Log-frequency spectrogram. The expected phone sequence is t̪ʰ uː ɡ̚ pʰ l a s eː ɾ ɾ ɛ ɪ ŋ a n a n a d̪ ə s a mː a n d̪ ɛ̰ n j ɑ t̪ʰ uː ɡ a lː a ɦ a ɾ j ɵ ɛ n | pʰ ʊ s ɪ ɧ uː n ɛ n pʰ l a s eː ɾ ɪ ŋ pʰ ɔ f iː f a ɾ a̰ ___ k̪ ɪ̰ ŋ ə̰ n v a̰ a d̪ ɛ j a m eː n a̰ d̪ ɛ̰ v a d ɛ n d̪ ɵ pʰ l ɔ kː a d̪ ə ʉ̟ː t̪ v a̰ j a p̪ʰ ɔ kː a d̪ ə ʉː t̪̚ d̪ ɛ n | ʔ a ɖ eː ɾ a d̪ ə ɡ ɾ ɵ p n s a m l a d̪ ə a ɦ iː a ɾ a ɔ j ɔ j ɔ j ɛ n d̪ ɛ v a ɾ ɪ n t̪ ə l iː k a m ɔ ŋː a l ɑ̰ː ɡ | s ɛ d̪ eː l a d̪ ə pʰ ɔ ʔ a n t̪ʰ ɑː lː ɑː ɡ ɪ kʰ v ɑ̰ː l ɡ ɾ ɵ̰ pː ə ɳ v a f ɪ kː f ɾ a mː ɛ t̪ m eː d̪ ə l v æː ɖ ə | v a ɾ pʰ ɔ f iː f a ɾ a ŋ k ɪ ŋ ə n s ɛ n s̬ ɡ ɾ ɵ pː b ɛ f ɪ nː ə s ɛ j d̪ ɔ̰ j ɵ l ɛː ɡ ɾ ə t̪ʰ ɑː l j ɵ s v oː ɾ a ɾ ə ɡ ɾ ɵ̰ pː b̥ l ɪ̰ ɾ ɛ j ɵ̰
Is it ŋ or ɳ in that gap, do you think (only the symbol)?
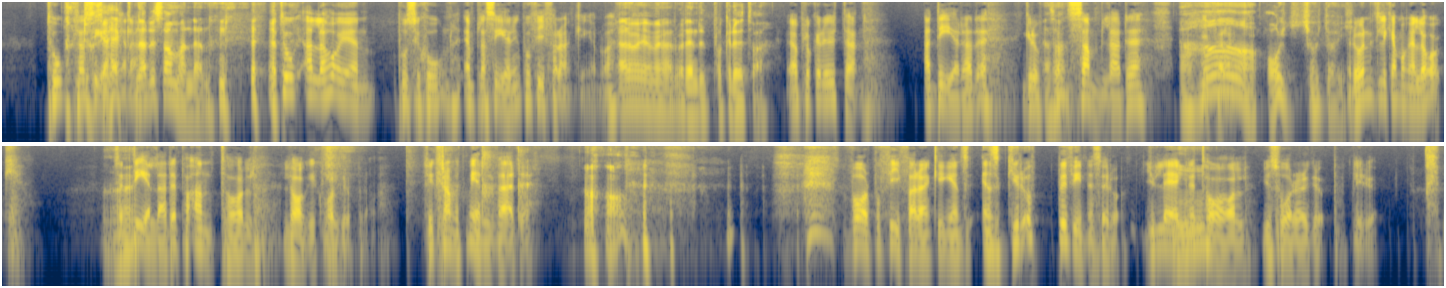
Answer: ŋ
